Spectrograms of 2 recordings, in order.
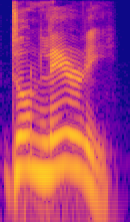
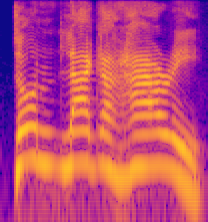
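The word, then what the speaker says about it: Dún Laoghaire: a place called, well, it's spelled in a way that no one from outside of Ireland can possibly pronounce it. It's called Dunleary. Dunleary. Dunlagahari, it looks like, right?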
